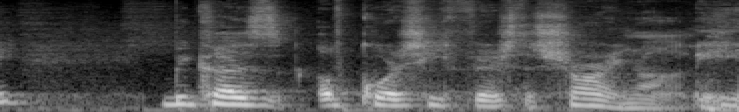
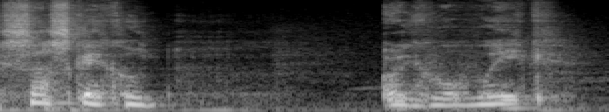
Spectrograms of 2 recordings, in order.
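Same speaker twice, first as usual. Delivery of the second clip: eager friend; 3 semitones higher than usual. Acted. Naruto checks on sleeping friend.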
